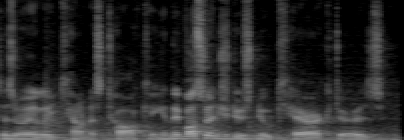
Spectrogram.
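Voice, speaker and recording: A man's voice: medium pitch, fast. A man rambling casually and opinionatedly in an off-the-cuff video rant, often repeating himself. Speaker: video creator. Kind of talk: casual off-the-cuff rant about children's TV theme songs. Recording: some background noise, amateur home recording.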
